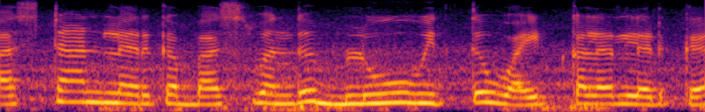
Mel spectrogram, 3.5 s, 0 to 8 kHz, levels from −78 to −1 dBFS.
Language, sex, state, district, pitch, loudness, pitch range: Tamil, female, Tamil Nadu, Namakkal, 235 Hz, -13 LUFS, 220-260 Hz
